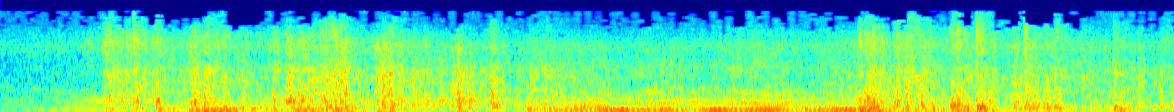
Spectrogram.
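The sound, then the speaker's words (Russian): Deep, rolling thunder from a thunderstorm over a forest rumbles steadily over a constant hiss of heavy rain, building in a couple of louder swells. The storm sounds loud, with no voices present. “Но однажды гроза грянула над лесом, зашептали деревья глухо, грозно,”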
